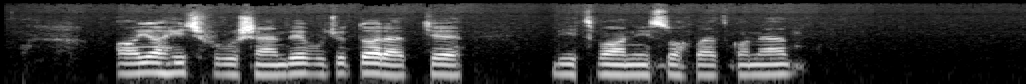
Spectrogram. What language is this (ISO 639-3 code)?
fas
